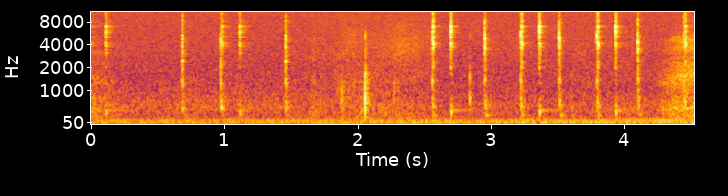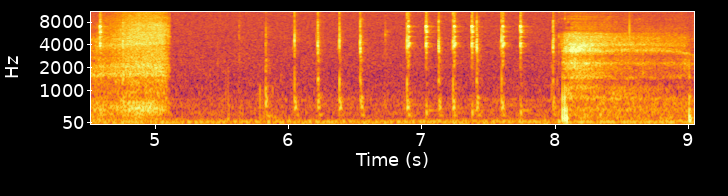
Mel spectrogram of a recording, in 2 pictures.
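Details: 2021 Honda Forza 125, 35,000 miles: sharp uneven clicking from the battery area with no cranking whirr, 12 volts present on a lead; starter not turning, cause not yet found.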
